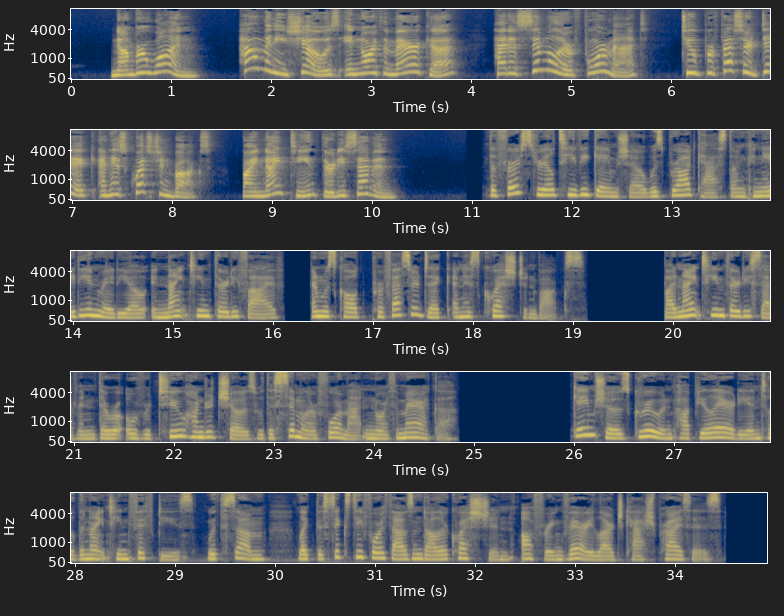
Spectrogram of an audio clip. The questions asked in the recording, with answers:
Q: how many shows in North America had a similar format to Professor Dick and His Question Box by 1937?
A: The answer is over 200.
